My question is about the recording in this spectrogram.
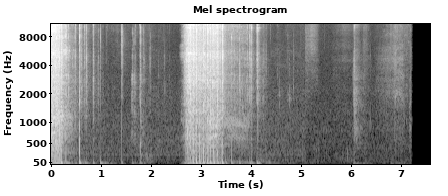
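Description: Air impact wrench hammering lug nuts loose, in two bursts: a short one at the start and a longer one, about a second, a little under three seconds in. A few faint knocks follow.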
